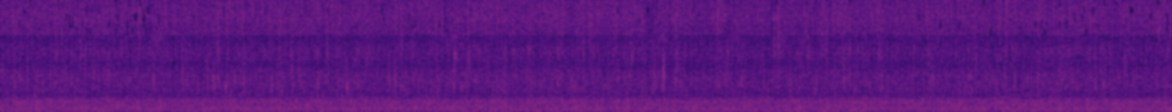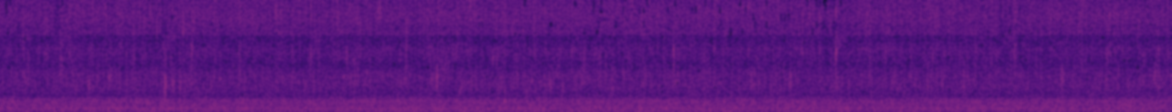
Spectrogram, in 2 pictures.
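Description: Heavy rain falling steadily: a dense, even hiss with scattered sharp drop ticks and no let-up.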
